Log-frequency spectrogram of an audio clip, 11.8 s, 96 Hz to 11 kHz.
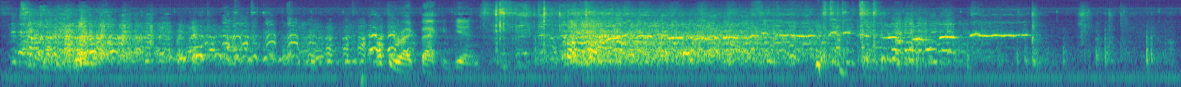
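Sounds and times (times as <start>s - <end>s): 
chatter and laughter: 0.0s - 10.1s
speech: 4.6s - 5.5s
person whistling a wavering tune while walking: 8.0s - 10.4s.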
